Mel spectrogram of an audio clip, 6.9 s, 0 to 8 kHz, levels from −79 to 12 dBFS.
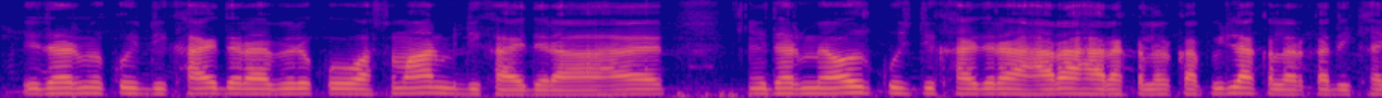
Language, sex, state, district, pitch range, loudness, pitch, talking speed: Hindi, male, Chhattisgarh, Balrampur, 145-160 Hz, -25 LUFS, 155 Hz, 275 wpm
